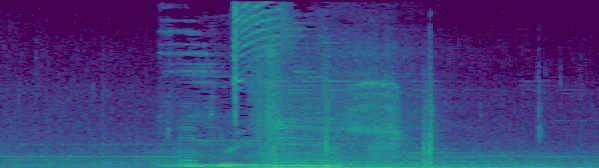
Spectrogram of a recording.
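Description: A magical whoosh bursts out as a rider takes off.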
